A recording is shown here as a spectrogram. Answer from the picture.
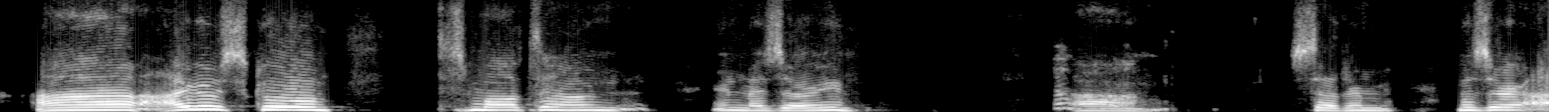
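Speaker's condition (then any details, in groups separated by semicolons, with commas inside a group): Cerebral palsy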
